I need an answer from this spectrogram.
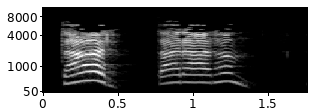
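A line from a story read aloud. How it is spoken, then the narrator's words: Shouted. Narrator (Norwegian): ropte en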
